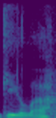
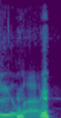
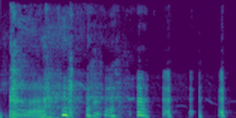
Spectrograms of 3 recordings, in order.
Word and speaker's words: Gila: which are terrif by the way it's not Gila it is not Gila it's heila it's pronounced g i l a Chila heila monster sorry on behalf of all arizonans please say hila oh but yeah it's it's a fascinating I've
